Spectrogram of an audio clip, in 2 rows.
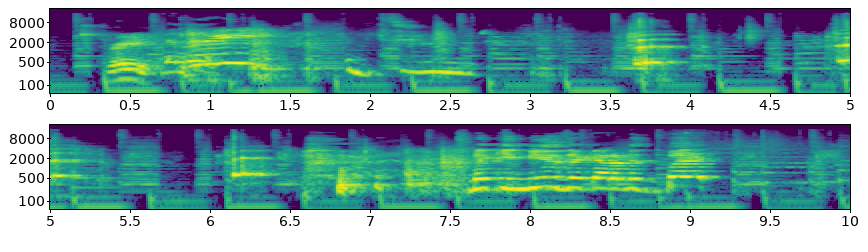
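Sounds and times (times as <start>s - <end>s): music with steady beat: 0.0s - 10.0s
toy bulb pump burping: 3.6s - 4.0s, 4.8s - 5.4s, 6.0s - 6.5s.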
